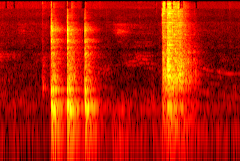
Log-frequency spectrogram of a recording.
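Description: A utensil stirring white sauce in a pot, three quick metallic scrapes in a row followed by a longer, louder scrape after a pause, close up with no talking.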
